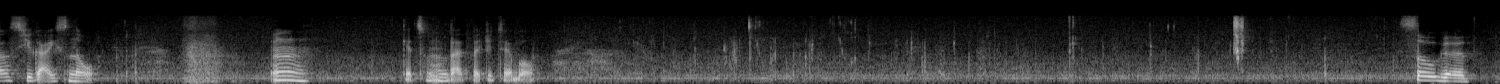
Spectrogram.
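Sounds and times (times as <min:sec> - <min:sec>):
steady low hum: 0:00.0 - 0:15.0
person chewing food: 0:06.1 - 0:14.0
wet mouth clicks: 0:06.4 - 0:10.0, 0:10.6 - 0:12.6.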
